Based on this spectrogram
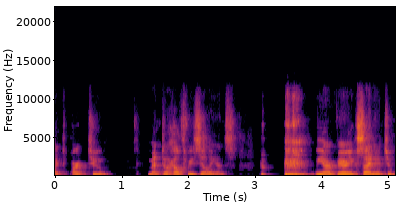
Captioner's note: coughs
